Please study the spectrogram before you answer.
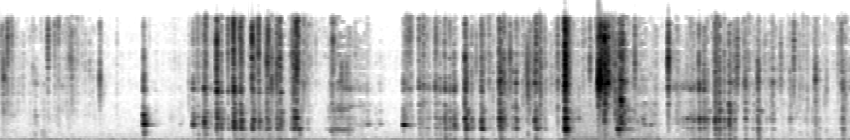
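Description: A hand-held solid pink Fa bar soap with a white core is scraped and carved with a metal utility-knife blade, shaving off curls and flakes. The clip is full of dry, bright, crackly scraping strokes with almost no low end. They come in uneven bursts, separated by brief quieter gaps, and a few sharper clicks stand out.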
